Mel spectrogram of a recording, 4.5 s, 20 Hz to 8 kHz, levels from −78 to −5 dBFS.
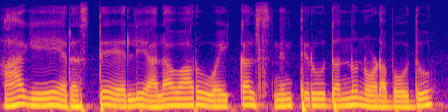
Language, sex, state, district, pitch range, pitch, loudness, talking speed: Kannada, male, Karnataka, Bangalore, 120-140 Hz, 130 Hz, -14 LUFS, 80 wpm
